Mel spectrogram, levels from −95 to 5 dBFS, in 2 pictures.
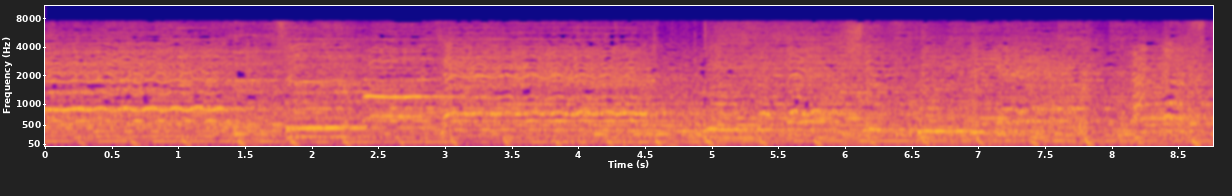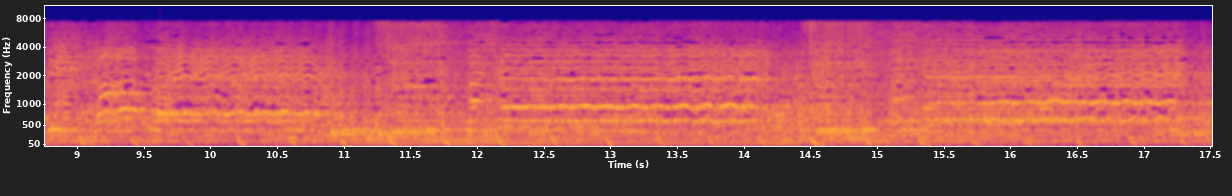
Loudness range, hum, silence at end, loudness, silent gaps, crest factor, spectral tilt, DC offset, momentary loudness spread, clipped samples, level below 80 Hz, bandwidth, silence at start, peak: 2 LU; none; 0 s; -12 LUFS; none; 12 dB; -4.5 dB/octave; under 0.1%; 3 LU; under 0.1%; -32 dBFS; 8 kHz; 0 s; 0 dBFS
